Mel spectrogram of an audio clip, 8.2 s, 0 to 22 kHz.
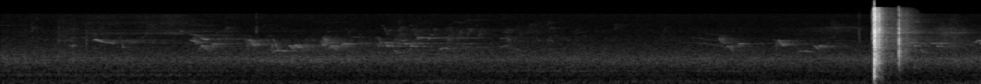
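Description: A single shot from a .22 Brocock Atomic XR PCP air pistol about seven seconds in: a sharp crack with a fainter second crack a fraction of a second after it, the pellet just nicking a piece of chalk downrange.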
